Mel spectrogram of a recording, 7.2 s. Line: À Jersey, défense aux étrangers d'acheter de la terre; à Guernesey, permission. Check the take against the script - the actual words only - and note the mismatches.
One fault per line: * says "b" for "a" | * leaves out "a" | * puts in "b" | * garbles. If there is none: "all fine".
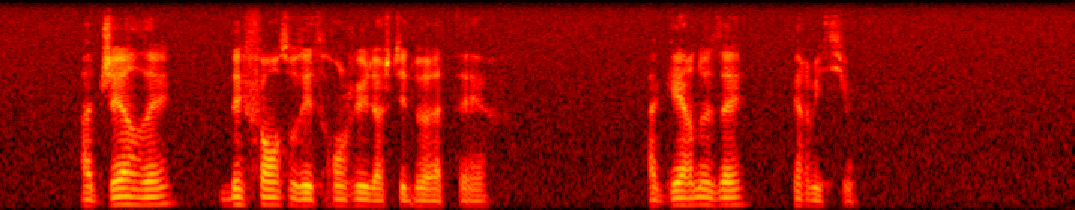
all fine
